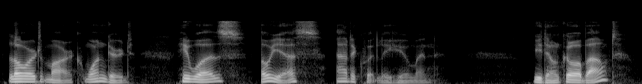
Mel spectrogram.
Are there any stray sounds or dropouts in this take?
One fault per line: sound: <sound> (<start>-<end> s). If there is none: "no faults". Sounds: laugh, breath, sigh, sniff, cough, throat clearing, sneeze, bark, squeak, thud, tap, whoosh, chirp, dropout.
no faults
